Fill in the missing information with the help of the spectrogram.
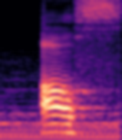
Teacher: Bu yerda tilni orqaga tortdim. Til orqaga tortilish hisobiga tilni orqasi ko'tariladi va harf yo'g'on talaffuz qilinadi. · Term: sod harfi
